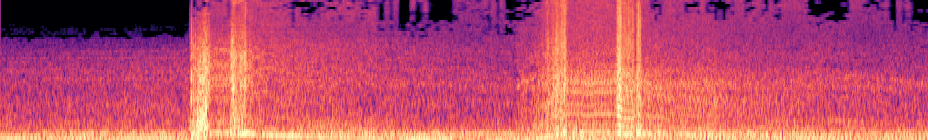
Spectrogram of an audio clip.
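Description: Racing cars roar past close by, their pitch dropping as they go.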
